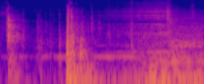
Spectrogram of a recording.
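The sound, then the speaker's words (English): A bedroom door in a hallway swings shut with two dull thuds, the second heavier, followed by a low lingering rumble. No speech is heard. “They close the door.”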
